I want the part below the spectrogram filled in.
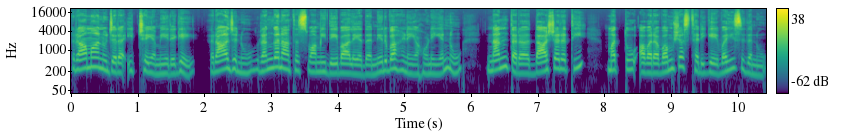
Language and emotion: Kannada, neutral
